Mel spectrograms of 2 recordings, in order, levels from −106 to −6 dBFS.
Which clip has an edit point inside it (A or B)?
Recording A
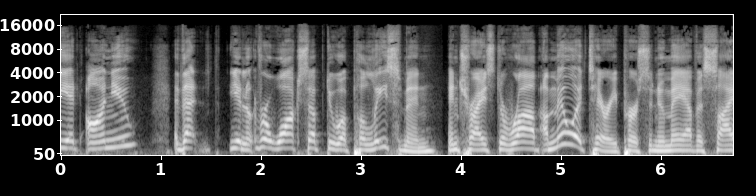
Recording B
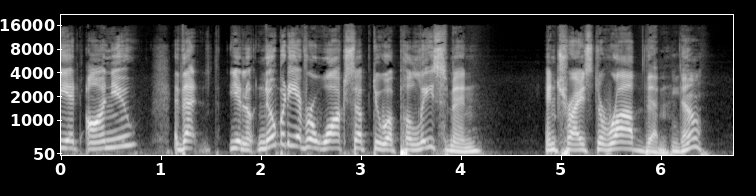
A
